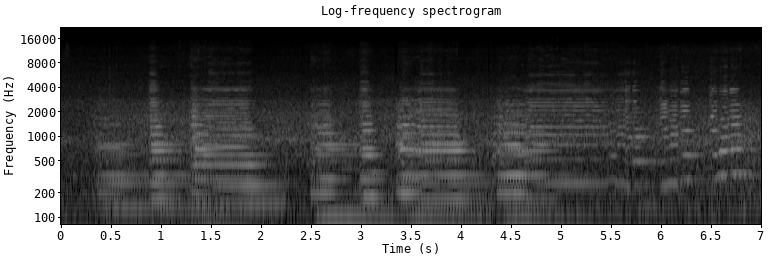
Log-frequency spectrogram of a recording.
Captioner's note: cars passing continues; classical cello music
